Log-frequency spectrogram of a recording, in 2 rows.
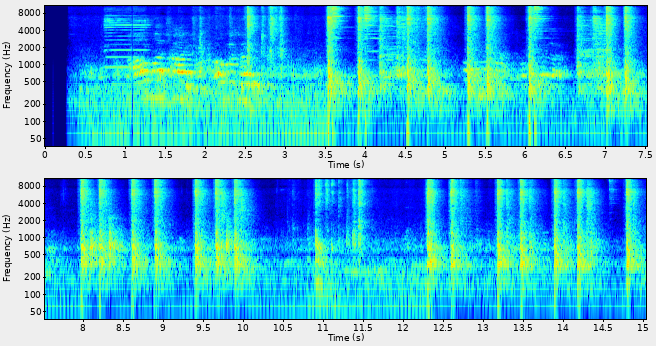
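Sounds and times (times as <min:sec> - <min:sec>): airsoft pistol firing: 0:08.0 - 0:10.2.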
